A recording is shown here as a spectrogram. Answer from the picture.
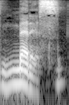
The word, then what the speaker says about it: Metis: it rhymed with fetus or it was like a silent S, like me too, or I, am glad it's it's Metis, like metal.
